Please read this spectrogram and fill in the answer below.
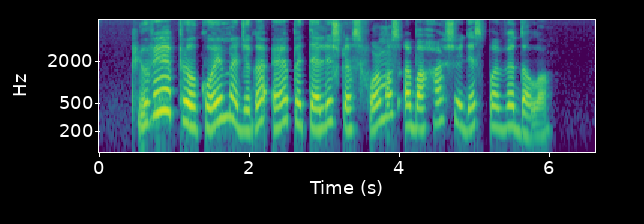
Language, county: Lithuanian, Panevėžys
